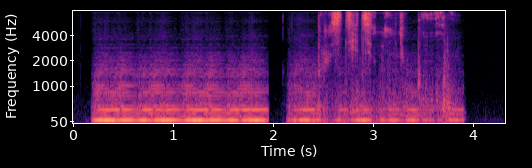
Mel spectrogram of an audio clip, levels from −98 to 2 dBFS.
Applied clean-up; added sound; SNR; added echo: neural separator model SepFormer DNS4.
